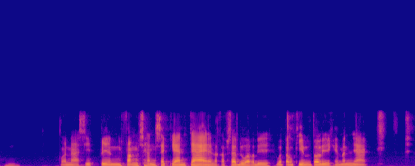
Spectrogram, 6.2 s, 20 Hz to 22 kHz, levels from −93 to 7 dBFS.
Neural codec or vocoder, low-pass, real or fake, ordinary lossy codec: codec, 16 kHz, 8 kbps, FunCodec, trained on LibriTTS, 25 frames a second; 7.2 kHz; fake; none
